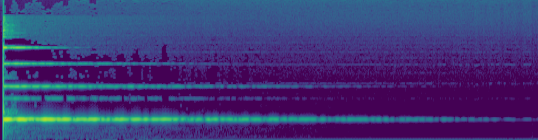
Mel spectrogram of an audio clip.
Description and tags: Synthetic Bell Sound. Note name and frequency in Hz are approx.
processed, synth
